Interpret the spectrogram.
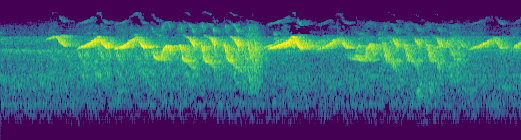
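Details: Palm tanager (sanhaço-do-coqueiro) singing: an unbroken run of high, squeaky, sliding whistled notes and chirps, rising and falling rapidly for about five seconds, loud and clear with no other notable sounds.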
